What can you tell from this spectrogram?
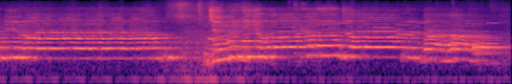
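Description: A man singing verse in a slow, melodic chant, holding long drawn-out notes in two long phrases with a short breath between, then shorter phrases near the end.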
